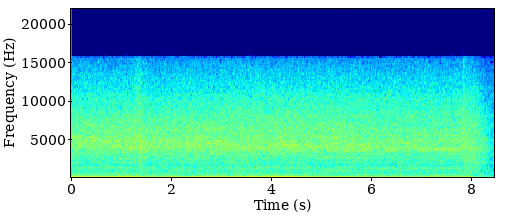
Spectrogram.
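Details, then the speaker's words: 1993 Geo Tracker that would not start, after cleaning the fuel injectors with carb cleaner: on the first start the four-cylinder hums deep, steady and even with no knocks, then drops off; it sounds pretty good, though it stumbled a little. "I think she sounds pretty good don't you"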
